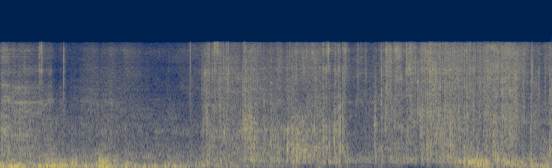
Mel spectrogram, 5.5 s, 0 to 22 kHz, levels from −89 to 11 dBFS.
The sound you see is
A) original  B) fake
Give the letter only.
B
